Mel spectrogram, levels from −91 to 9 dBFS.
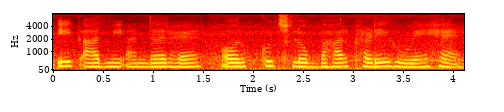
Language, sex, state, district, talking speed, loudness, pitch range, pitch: Hindi, female, Chhattisgarh, Raipur, 160 wpm, -15 LUFS, 200-215 Hz, 205 Hz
